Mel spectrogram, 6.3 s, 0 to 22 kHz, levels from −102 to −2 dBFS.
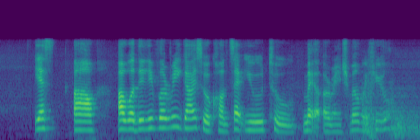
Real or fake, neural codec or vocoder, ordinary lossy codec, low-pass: fake; codec, 16 kHz, 0.8 kbps, ZipCodec; none; none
